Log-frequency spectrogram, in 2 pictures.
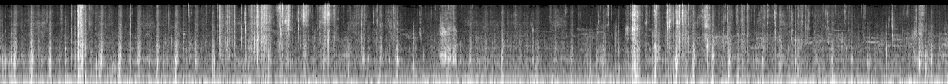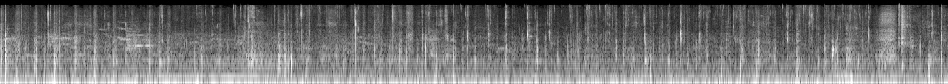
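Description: Close-miked chewing with irregular sharp crunches as a crisp flatbread is bitten and eaten with soft dal khichdi, the loudest crunches about four and ten seconds in.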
